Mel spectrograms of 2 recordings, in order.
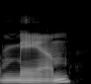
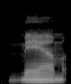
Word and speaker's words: ma'am: And then after that, you only call her ma'am because it rhymes with ham. And he writes that in the book, ma'am like ham, because, you know, he says, I guess we don't have manners in the U.S., so we don't call people ma'am.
